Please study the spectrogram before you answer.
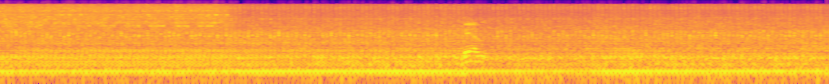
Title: squeaky sound #belt #car #engine #mechanic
